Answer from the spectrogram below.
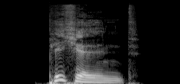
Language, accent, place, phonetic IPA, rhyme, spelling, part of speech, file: German, Germany, Berlin, [ˈpɪçl̩nt], -ɪçl̩nt, pichelnd, verb, De-pichelnd.ogg
- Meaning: present participle of picheln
